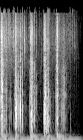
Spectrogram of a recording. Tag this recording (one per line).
cold
crunchy
crunching
steps
ice
footstep
winter
snow
feet
water
walking
footsteps
crunch
walk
